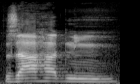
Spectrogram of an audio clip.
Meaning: mysterious
- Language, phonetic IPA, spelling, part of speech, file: Czech, [ˈzaːɦadniː], záhadný, adjective, Cs-záhadný.ogg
